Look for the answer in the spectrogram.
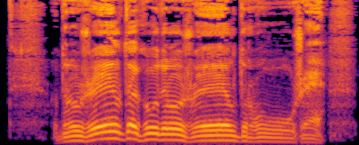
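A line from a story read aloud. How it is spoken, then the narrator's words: Grumbling. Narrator (Russian): продолжал ворчать Радок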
